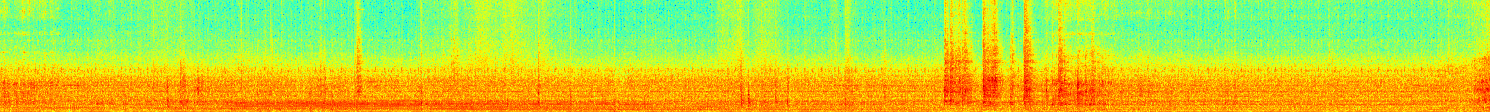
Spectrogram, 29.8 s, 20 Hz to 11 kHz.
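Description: Peterbilt 320 garbage truck with a McNeilus rear-loader body, its diesel engine idling with a steady low drone. For about the first half a steady hum of several tones runs over the idle. Around twenty seconds in comes a cluster of clanks and bangs as trash cans are emptied into the rear hopper.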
